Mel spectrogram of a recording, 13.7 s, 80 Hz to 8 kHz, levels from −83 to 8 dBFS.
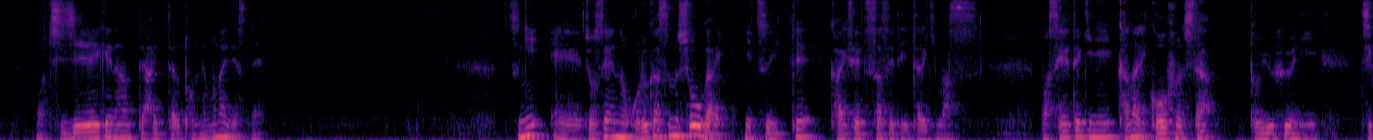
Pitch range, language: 105-140 Hz, Japanese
